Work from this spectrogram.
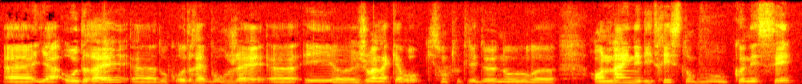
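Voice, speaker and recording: A man talks casually, presenting his radio team and the station's past. He pauses often to search for words. His voice sits in a middle register. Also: mid-range voice, a little hiss or hum. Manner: relaxed, hesitant with many fillers. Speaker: radio program head.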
